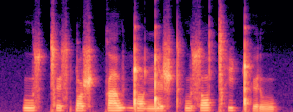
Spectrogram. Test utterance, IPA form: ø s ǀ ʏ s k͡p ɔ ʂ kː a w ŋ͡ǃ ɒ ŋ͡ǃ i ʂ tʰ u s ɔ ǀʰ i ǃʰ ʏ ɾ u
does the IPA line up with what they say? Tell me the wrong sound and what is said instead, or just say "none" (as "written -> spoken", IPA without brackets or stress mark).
ø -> u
